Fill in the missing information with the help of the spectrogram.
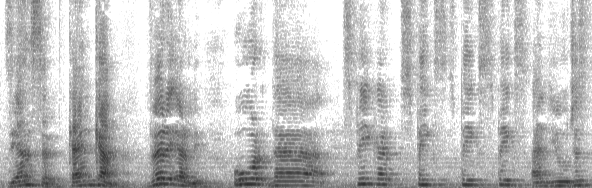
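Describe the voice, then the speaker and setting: Teacher lecturing in an echoey classroom. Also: male voice, on the high side, a little hiss or hum. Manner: repetitive, checks in with "okay?". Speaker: exam prep teacher. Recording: roomy classroom from a distance.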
